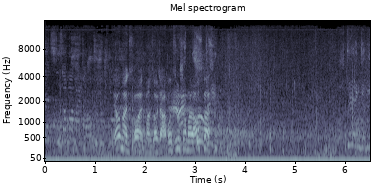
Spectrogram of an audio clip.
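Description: Skateboard wheels roll over stone paving.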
